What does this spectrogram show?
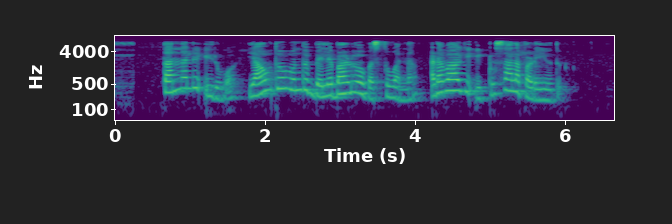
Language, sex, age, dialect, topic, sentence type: Kannada, female, 31-35, Coastal/Dakshin, banking, statement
